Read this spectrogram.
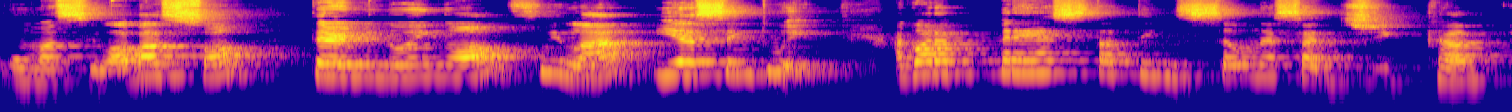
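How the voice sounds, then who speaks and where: Chatty Brazilian woman teaching grammar. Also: on the high side. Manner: chatty, asks and answers her own questions. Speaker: Portuguese teacher. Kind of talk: online grammar lesson. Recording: echoey room.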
